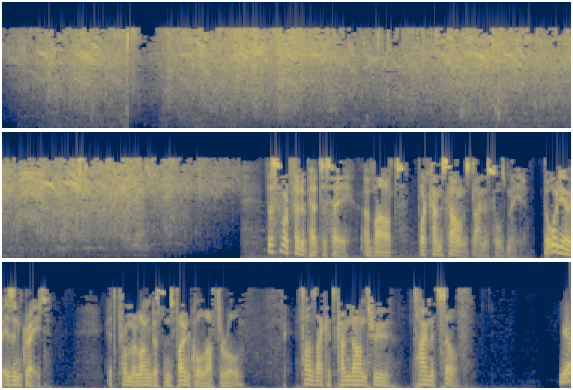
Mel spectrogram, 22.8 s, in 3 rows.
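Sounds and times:
herd of elephants grazing, rustling in bush: 0.0s - 10.8s
speech: 11.2s - 15.9s, 16.6s - 18.5s, 19.2s - 21.5s.

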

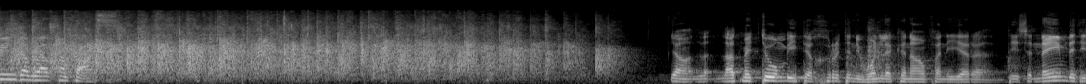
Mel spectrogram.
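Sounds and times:
audience applause: 0.0s - 6.4s
speech: 0.2s - 1.1s, 6.7s - 10.8s.

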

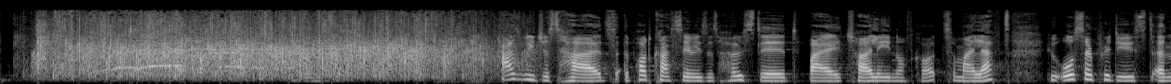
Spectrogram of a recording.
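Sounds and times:
audience applause welcoming a panel on stage: 0.0s - 5.3s
speech: 5.0s - 11.7s.

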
